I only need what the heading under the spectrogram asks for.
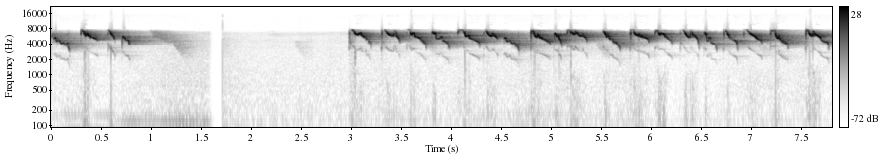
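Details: Oriental white-eye of the buxtoni race, described as forest-type and in full, vigorous song in a rapid 'nembak' style: high, thin, twittering notes tumbling down in quick repeated bursts, a brief phrase, a pause of about one and a half seconds, then a long, continuous run.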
